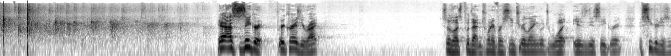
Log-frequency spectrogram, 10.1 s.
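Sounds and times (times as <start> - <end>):
audience applause: 0.0 - 3.2
speech: 3.2 - 4.9, 6.7 - 10.0.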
